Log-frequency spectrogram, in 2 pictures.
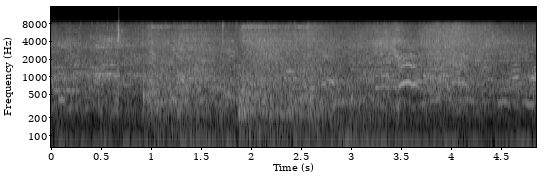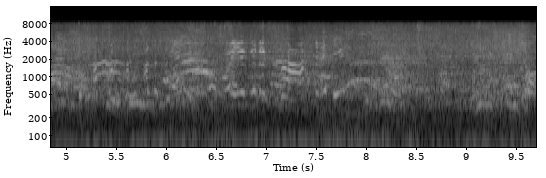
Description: A group of people are talking and then an adult woman speaks in the forefront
